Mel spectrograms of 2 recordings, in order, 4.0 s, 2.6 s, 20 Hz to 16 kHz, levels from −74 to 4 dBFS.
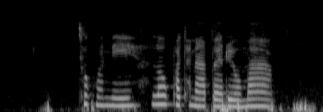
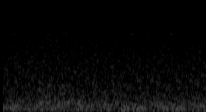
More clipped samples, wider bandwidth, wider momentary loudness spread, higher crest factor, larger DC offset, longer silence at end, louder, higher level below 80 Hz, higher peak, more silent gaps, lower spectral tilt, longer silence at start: neither; second, 7.6 kHz vs 11.5 kHz; first, 15 LU vs 1 LU; about the same, 18 dB vs 14 dB; neither; about the same, 0.1 s vs 0 s; first, -28 LUFS vs -55 LUFS; first, -48 dBFS vs -70 dBFS; first, -10 dBFS vs -40 dBFS; neither; first, -7 dB/octave vs -4 dB/octave; first, 0.55 s vs 0.05 s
